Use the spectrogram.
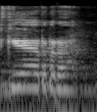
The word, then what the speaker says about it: guerra: Pero la U no se pronuncia, como por ejemplo guiño, guiso y guerra. Se dice que la U siempre va a ser como muda porque a la hora de pronunciar no se escucha.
